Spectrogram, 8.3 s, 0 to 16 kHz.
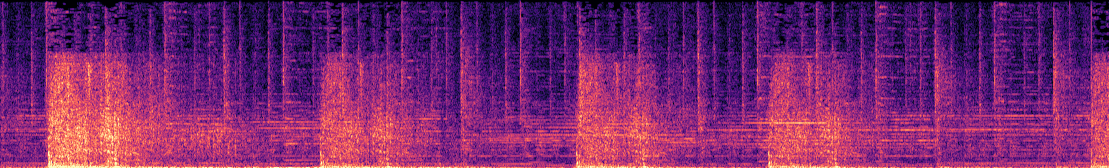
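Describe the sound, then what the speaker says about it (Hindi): A Turkish super bunker buster bomb strikes a concrete target. Heavy booming blasts land in a repeating series about every one and a half seconds, each a loud broadband roar that decays, with no voices. "तुर्की का यह super bunker buster bomb 7 metre की कंक्रीट को भेद कर आगे बढ़ता है और फिर धमाका करता है।"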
